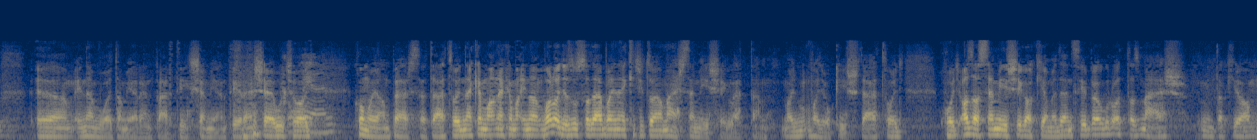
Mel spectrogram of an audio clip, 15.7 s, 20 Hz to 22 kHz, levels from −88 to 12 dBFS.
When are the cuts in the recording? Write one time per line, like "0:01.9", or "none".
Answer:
none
